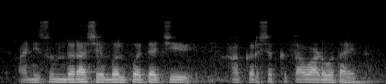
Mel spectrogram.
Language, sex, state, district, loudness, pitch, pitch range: Marathi, male, Maharashtra, Pune, -26 LUFS, 115 Hz, 110-120 Hz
